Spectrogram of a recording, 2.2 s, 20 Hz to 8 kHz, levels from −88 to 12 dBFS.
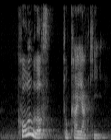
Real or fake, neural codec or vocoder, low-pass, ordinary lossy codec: fake; codec, 16 kHz, 16 kbps, FunCodec, trained on Chinese and English, 50 frames a second; none; none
